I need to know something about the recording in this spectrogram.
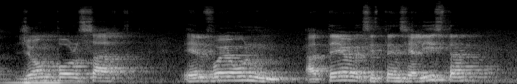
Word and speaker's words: Sartre: Si le quieren decir Sartre, está bien. En francés, Sartre. Se pronuncia un poco raro. Jean-Paul Sartre.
